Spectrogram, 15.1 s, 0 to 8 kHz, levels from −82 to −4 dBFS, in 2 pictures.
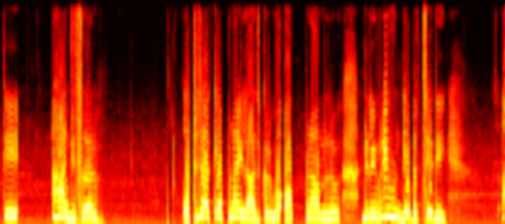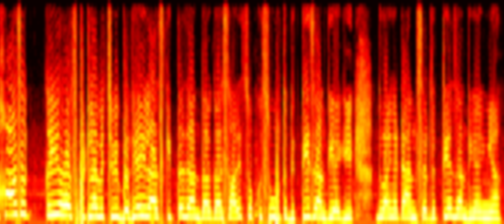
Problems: none marked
